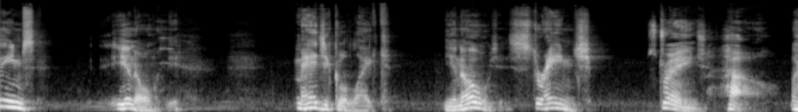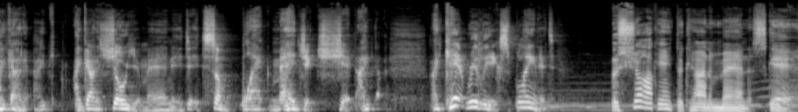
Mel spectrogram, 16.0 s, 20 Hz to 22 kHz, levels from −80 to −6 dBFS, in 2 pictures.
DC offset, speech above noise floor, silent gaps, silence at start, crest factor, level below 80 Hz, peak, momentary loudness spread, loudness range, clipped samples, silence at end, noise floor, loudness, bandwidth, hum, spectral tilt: under 0.1%; 32 dB; none; 0 s; 18 dB; -48 dBFS; 0 dBFS; 16 LU; 4 LU; under 0.1%; 0 s; -49 dBFS; -17 LUFS; 19.5 kHz; none; -4 dB/octave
